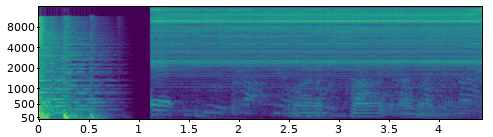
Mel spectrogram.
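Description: A pop song with singing fades out in the first second. After a short silence, a tattoo machine starts buzzing steadily as the needle works ink into skin.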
